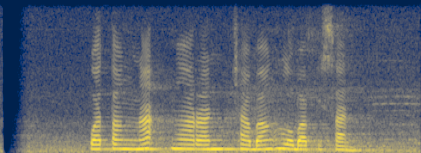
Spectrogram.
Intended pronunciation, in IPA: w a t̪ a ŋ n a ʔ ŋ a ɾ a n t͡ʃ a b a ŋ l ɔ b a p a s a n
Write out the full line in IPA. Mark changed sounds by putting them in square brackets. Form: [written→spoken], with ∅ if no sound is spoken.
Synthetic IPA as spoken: w a t̪ a ŋ n a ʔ ŋ a ɾ a n t͡ʃ a b a ŋ l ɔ b a p [a→i] s a n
